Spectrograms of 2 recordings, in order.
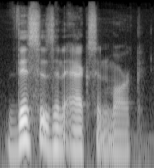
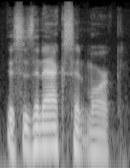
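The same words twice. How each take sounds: The two takes are said the same way.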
